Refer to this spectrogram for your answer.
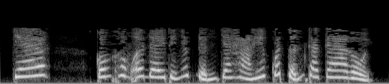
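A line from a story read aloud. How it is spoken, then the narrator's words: Excited cry. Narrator (Vietnamese): Hoa Tranh nhảy bật dậy, kêu lên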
